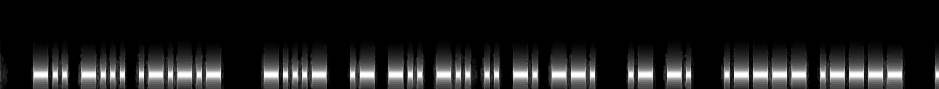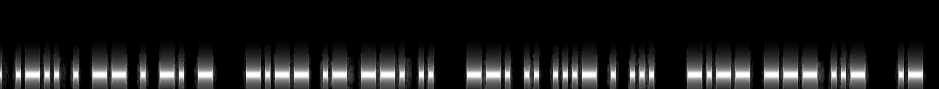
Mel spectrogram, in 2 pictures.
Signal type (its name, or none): Morse code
